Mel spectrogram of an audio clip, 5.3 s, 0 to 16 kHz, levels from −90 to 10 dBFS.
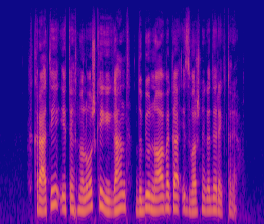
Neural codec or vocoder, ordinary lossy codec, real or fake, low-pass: vocoder, 44.1 kHz, 128 mel bands, Pupu-Vocoder; none; fake; 14.4 kHz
